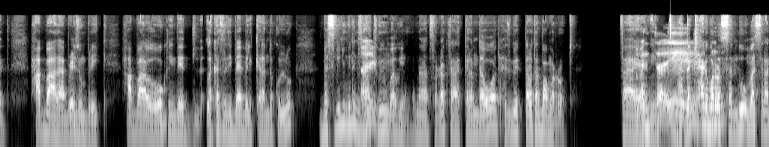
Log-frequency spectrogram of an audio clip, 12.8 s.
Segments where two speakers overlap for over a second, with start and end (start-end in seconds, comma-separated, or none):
10.6-12.1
